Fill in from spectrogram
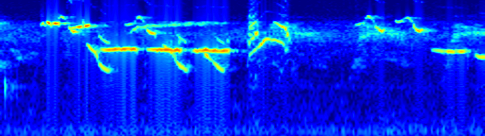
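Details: Brown-chested jungle flycatcher song used as a lure to draw rivals into singing. Clean, sweet whistles sliding up and down in quick succession, a short pause, then a few more whistled phrases.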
